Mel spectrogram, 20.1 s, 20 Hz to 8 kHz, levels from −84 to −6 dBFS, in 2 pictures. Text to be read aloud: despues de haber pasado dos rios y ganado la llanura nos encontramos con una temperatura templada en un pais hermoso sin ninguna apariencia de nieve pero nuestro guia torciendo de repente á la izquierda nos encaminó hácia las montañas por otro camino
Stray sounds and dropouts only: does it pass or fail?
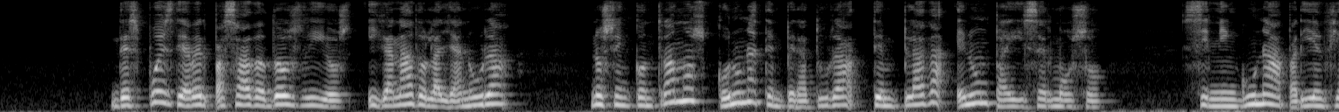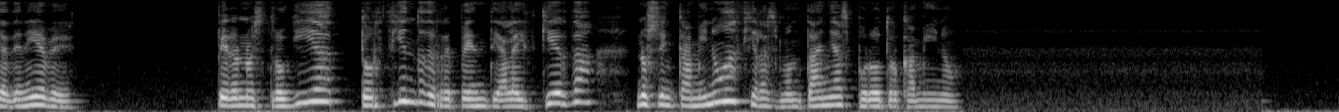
pass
